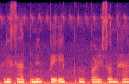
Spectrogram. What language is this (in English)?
Hindi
